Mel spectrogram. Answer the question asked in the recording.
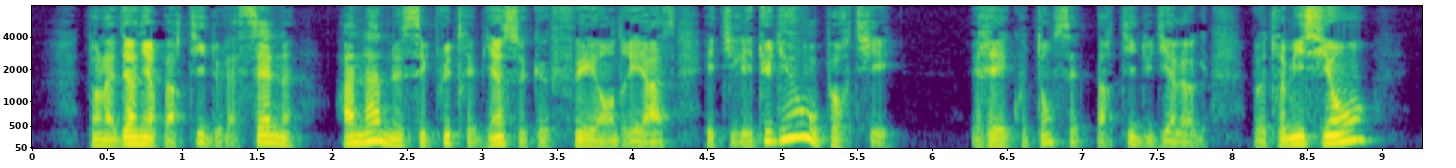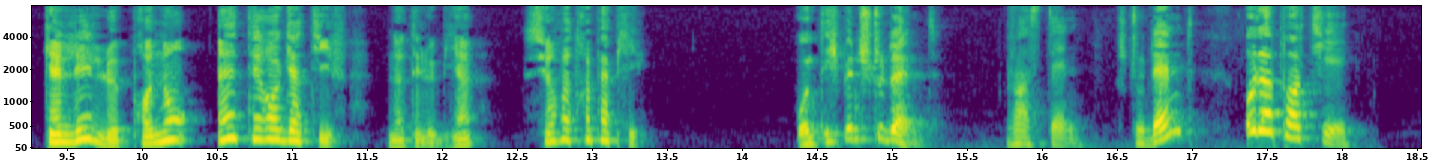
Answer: Troisième mot cherché, le pronom interrogatif was.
